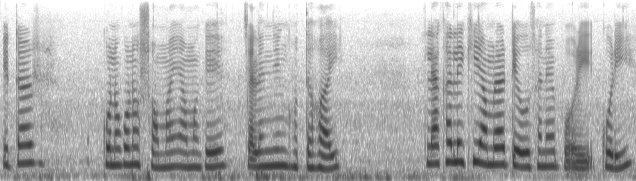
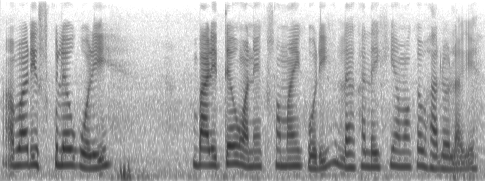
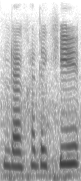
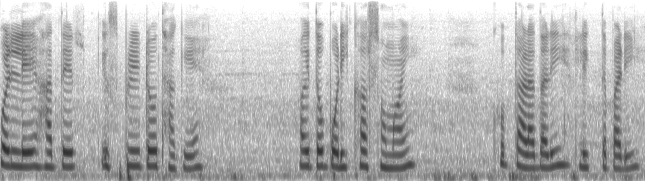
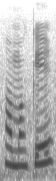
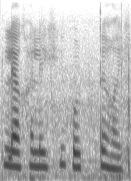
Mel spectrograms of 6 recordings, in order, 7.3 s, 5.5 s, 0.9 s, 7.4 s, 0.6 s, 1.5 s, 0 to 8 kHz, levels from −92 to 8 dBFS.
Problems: constant background noise, background conversations at intervals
